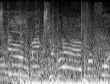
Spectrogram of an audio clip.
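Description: Loud music, with a deep steady bass that comes in about half a second in.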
